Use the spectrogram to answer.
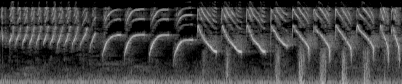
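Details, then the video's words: Yellow canary, a champion singer, in long song: fast high trilled notes give way to arched whistles and then a string of descending slurred notes, about three per second. "The choice of the yellow Canary is the cool long sound of the champion"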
